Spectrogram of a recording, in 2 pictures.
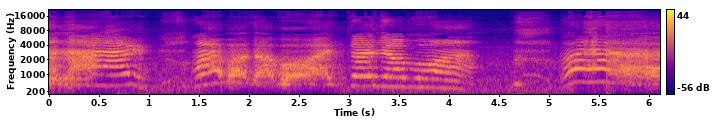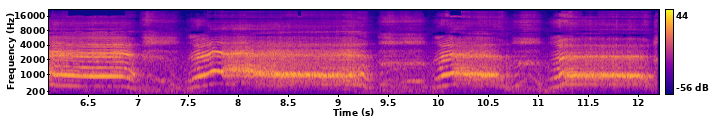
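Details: Young child crying at night (about 9:30) after being refused an outing, loud drawn-out wails separated by sobbing breaths, in a small room.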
